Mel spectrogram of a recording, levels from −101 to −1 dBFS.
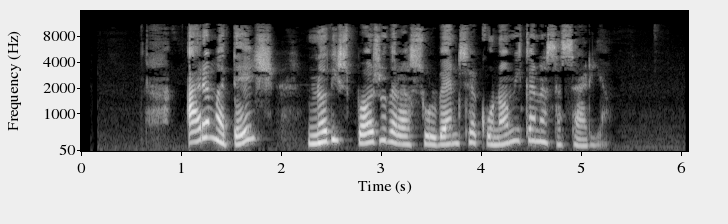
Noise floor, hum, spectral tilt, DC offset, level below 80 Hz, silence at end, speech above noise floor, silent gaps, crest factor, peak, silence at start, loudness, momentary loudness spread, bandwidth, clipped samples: -65 dBFS; none; -3.5 dB/octave; under 0.1%; -70 dBFS; 0.9 s; 46 dB; none; 20 dB; 0 dBFS; 0.75 s; -20 LUFS; 10 LU; 11.5 kHz; under 0.1%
